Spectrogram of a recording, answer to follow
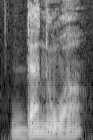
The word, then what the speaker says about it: danois: Le Danemark, danois, danoise. Z, okay, insist on that. Danois, don't pronounce the final S. Danoise, here you pronounce it.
